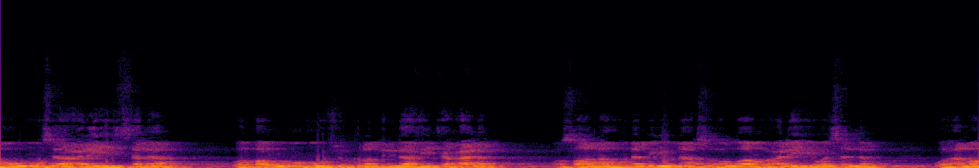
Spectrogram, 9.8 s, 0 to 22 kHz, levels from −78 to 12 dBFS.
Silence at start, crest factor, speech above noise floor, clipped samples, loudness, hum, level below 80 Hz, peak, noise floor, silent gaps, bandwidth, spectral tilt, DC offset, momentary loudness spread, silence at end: 0 s; 12 dB; 22 dB; under 0.1%; -14 LUFS; none; -44 dBFS; -2 dBFS; -34 dBFS; none; 4.6 kHz; -10.5 dB/octave; under 0.1%; 11 LU; 0 s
